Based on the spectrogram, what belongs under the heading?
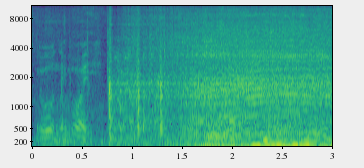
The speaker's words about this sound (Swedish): På avstånd hörs ljuden av vägen mellan Kiruna och Nikkaluokta.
